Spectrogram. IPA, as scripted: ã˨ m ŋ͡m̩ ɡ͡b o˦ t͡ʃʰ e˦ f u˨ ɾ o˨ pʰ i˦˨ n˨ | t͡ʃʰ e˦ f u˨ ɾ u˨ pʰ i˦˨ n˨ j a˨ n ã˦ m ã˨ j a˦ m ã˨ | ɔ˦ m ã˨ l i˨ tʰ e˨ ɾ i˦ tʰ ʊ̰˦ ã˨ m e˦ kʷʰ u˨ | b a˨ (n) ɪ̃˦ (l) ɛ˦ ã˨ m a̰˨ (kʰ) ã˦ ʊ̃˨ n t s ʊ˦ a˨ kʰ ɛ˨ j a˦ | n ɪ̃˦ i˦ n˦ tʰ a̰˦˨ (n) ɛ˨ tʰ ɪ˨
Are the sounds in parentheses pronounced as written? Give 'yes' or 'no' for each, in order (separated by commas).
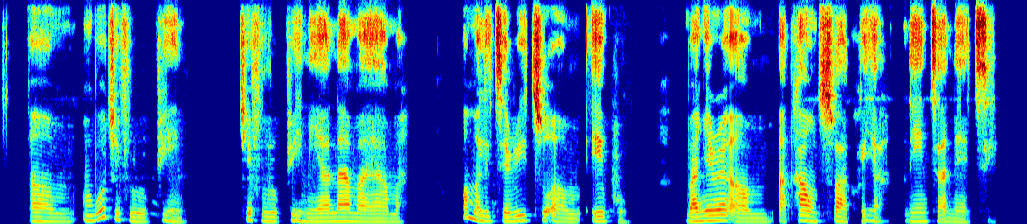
no, no, yes, yes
